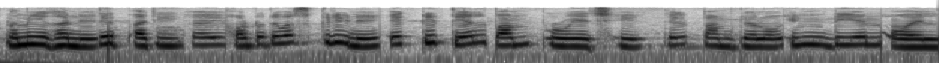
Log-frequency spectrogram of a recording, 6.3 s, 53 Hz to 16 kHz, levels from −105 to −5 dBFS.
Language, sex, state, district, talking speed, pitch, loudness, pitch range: Bengali, female, West Bengal, Paschim Medinipur, 180 wpm, 270 Hz, -16 LUFS, 250-285 Hz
